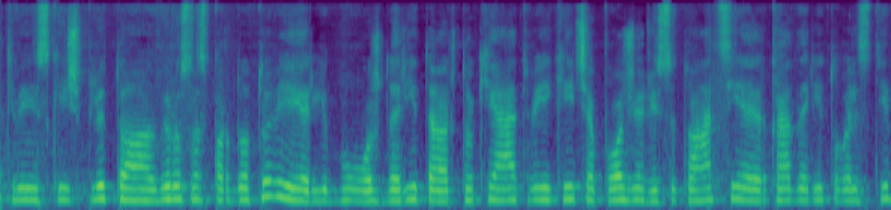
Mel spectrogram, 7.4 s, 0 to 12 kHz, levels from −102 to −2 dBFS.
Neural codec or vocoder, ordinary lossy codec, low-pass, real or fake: codec, 24 kHz, 3 kbps, HILCodec; AAC, 48 kbps; 10.8 kHz; fake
